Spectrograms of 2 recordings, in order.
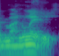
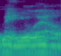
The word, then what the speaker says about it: Manuel: was great that you pronounced my name in spanish so i was happy after manuel you know rather than manuel or whatever um i want to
